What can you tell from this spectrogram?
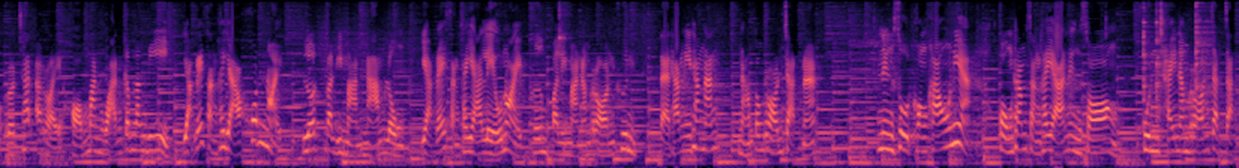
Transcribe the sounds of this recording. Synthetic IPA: ɾo˦˥t̪̚t͡ɕʰaː˥˩t̪̚ʔa˧ɾɔ˨˩jhʰɔː˩˦ma˧nwa̰ː˩˦nka˧mla˧ŋdiː˧jaː˨˩k̚daː˥˩jsa˩˦ŋkʰa˧jaː˩˦kʰo˧˥˩nːɔ˨˩j | lo˦˥t̪̚pa˧li˧maː˧nːa̰ː˦˥mlo˧ŋ | jaː˨˩k̚daː˥˩jsa˩˦ŋkʰa˧jaː˧˦le˦˥wnɔ˨˩jpʰɤː˥˩mpa˧li˧maː˧nːa˧˦˥mɾɔː˦˥nkʰɯ˥˩nt̪ɛː˨˩t̪ʰaː˧˥ŋniː˦˥t̪ʰa˧ŋna˦˥nːaː˦˥mt̪ɔ˥˩ŋɾɔː˦˥nt͡ɕa˨˩t̪̚na˦˥ | nɯ˨˩ŋsuː˨˩t̪̚kʰɔː˩˦ŋkʰa˦˥wni˥˩ɐ | pʰo˨˩˦ŋt̪ʰa˧msa˨˩˦ŋkʰa˧jaː˩˦nɯ˨˩ŋsɔː˨˦ŋ | kʰu˧nt͡ɕʰa˦˥jna˦˥mɾɔː˦˥nt͡ɕa˨˩t̪̚t͡ɕa˨˩t̪̚

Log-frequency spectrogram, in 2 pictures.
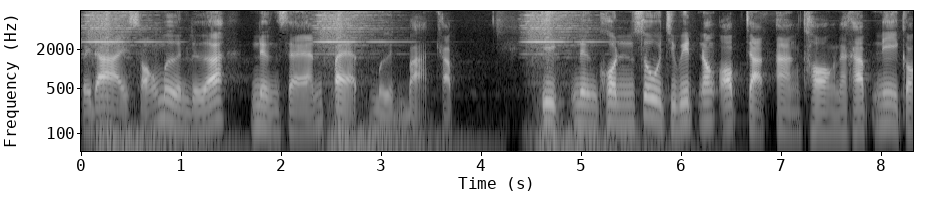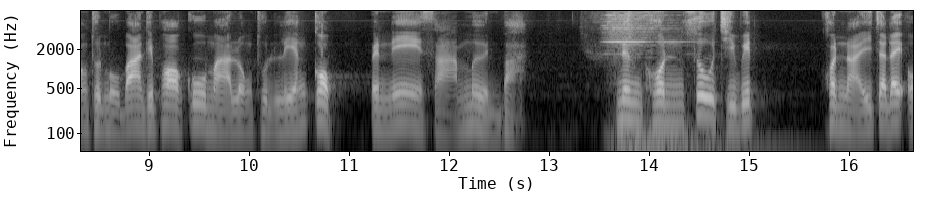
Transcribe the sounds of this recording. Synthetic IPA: pa˧jdaː˥˩jsɔː˩˦ŋmɯː˨˩nlɯ˩˦ɐnɯ˨˩ŋsɛː˩˦npɛː˨˩t̪̚mɯː˨˩nba̰ː˨˩t̪̚kʰa˦˥p̚ | ʔiː˨˩k̚nɯ˨˩ŋkʰo˧nsuː˥˩t͡ɕʰiː˧wi˦˥t̪̚nɔ˦˥˩ŋʔɔ˦˥p̚t͡ɕaː˨˩k̚ʔaː˨˩ŋt̪ʰɔː˧ŋna˦˥kʰa˦˥p̚niː˥˩kɔː˧ŋt̪ʰu˧nmuː˨˩baː˥˩nt̪ʰiː˥˩pʰɔː˥˩kuː˥˩maː˧lo˧ŋt̪ʰu˧nli˦˥əŋko˨˩pː | e˧nːiː˥˩sa̰ː˩˦mːɯː˨˩nba̰ː˨˩t̪̚ | nɯ˨˩ŋkʰo˧nsuː˥˩t͡ɕʰiː˧wi˦˥t̪̚ | kʰo˧nːa˩˦jt͡ɕa˨˩da˥˩jʔo˨˩

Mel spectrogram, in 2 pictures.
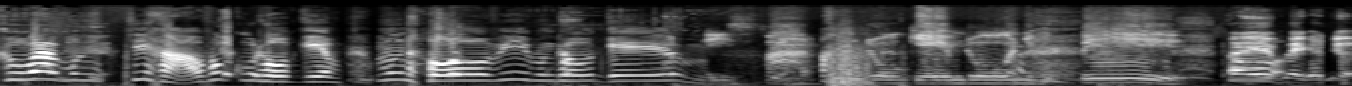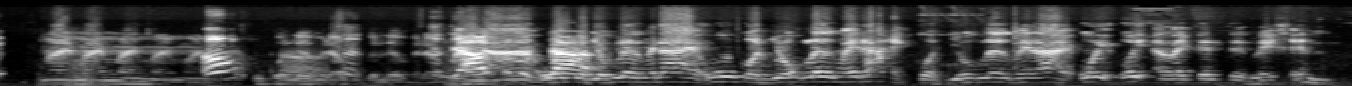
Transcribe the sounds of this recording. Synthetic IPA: kuː˧waː˧˥˩mɯ˧ŋt̪ʰiː˥˩ɦaː˩˦pʰɔː˦˥˩kuː˧t̪ʰoː˧keː˧mːɯ˧ŋt̪ʰoː˧biː˧˥˩mɯ˧ŋt̪ʰoː˧keː˧mi˧˩˧aː˨˩t̚t̪ʰoː˧keː˧mt̪ʰoː˧ka˧nju˨˧˩t̪i˧˩t̪ʰo˧e˧˩laː˨˩jka˧˩tɯ˧˩ | ma˥˩jma˥˩jma˥˩jma˥˩jma̰˦˥˩ʔa˧˩ku˧ko˨˩t̪lɤː˧˥˩ma˧˩daː˦˥˩kːko˨˩t̚lɤː˥˩k̚ma˧˩da˧˨˩a˧˩a˧a˧˨˧a˧˨˩t̚jo˦˧˥k̚lɤː˥˩k̚ma˥˩jdaː˥˩jʔuː˧˩koː˨˩t̪̚jo˦˥k̚lɤː˥˩k̚ma˥˩jda˥˩jko˨˩t̪̚jo˦˥k̚lɤː˥˩k̚ma˥˩jdaː˥˩jʔo˧˩jʔo˧˩jʔa˧ɾa˧jkəː˧nkeː˨˧˩le˧˦se˧˥˨n

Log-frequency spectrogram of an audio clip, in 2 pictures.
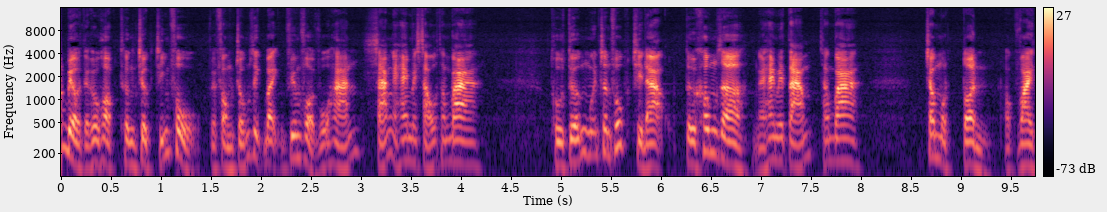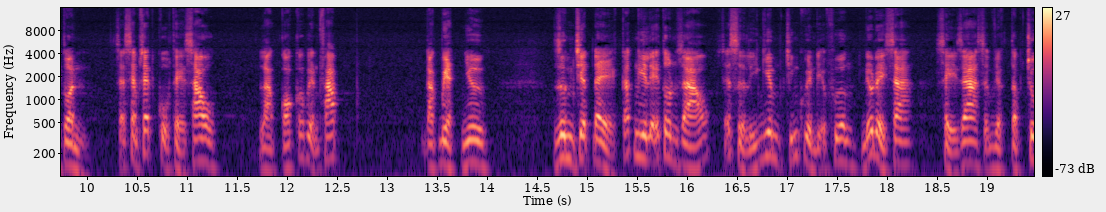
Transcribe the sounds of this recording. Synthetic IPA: fa˦˥i˧˩t̪aː˧˩kk̚hɔ˨˩p̚t̪ʰɨ˨˩əŋt͡ɕɨ˨˩k̚t͡ɕï˨˦ŋ̟fu˧˩ve˨˩fɔ˨˩ŋ͡mt͡ɕə˨˦wŋ͡mzï˨˩k̚ɓə̰˧˨jŋ̟vi˧ənvo˧˩jvṵ˧˥ɦaː˨˦nsaː˨˦ŋːa˨˩jɦaː˧m˧əjsa˨˦wt̪ʰa˨˦ŋɓaː˧ | t̪ʰu˧˩t̪ɨ˨˦əŋːwḭ˧˥nsə˧nfʊ˦˥k͡p̚t͡ɕi˧˩ɗa̰ː˧˨wt̪ɨ˨˩xə˧wŋ͡mzəː˨˩ŋa˨˩jɦaː˧jm˧jt̪aː˨˦mt̪ʰaː˨˦ŋɓaː˧ | t͡ɕɔ˧wŋ͡mmo˨˩t̚t̪wə˨˩nhwa˨˩k̚vaː˨˩jt̪wə˨˩n | sɛ̰˧˥sɛ˧msɛ˦˥t̚kṵ˧˨t̪ʰe˧˩sa˧w | laː˨˩mkɔ˨˦kaː˦˥k̚ɓḭ˧˨ənfaː˦˥p̚ | ɗa˨˩k̚ɓi˨˩ət̚ɲɨ˧ | zɨ˨˩ŋt͡ɕi˨˩ət̚ɗe˧˩kaː˦˥k̚ŋi˧lḛ˧˥t̪o˧nzaː˨˦wsɛ̰˧˥sɨ˧˩li˨˦ŋi˧əmt͡ɕï̟˨˦kwi˨˩ənɗḭ˧˨əfɨ˧əŋne˨˦wɗə˧˩jsaː˧ | sə˧˩jzaː˧sɨ̰˧˨vi˨˩ək̚t̪ə˨˩p̚t͡ɕʊ˧ŋ͡m

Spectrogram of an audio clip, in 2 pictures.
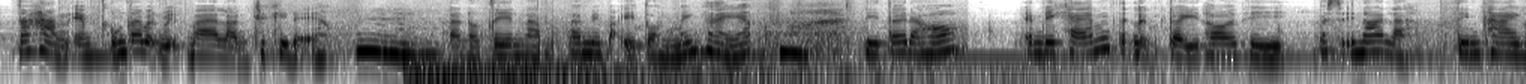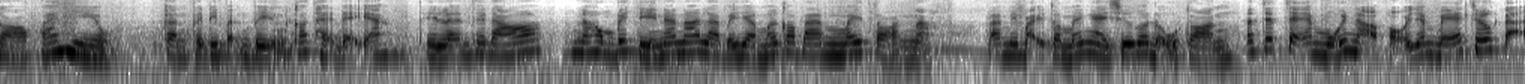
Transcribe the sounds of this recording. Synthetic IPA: nɔ˨˦ɦa˨˩ŋ̟ʔɛ˧mkʊ̰˧˥ŋ͡mt̪əː˨˦jɓə̰˧˨ŋ̟vḭ˧˨ənɓaː˧lə˨˩nt͡ɕɨ˦ək̚xi˧ɗḛ˧˩˨ʔlə˨˩nɗə˨˩wt̪i˧ənlaː˨˩ɓaː˧mɨ˧əjɓa˧˩jt̪wə˨˩nmə˨˦jŋa˨˩jʔaː˨˦ɗi˧t̪əː˨˦jɗɔ˨˦ | ʔɛ˧mɗi˧xaː˨˦mɗḭ̈˧˨ŋ̟ki˨˩t̪ʰo˧jt̪ʰi˨˩ | ɓaː˦˥k̚sḭ˧˥nɔ˨˦jlaː˨˩t̪i˧mt̪ʰaː˧jɣɔ˨˩kwaː˨˦ɲi˨˩əw | kə˨˩nfaː˧˩jɗi˧ɓḛ˧˨ŋ̟vḭ˧˨ənkɔ˨˦t̪ʰe˧˩ɗḛ˧˩ʔaː˧t̪ʰi˨˩le˧nt̪ʰe˨˦ɗɔ˨˦ | nɔ˨˦ɦə˧wŋ͡mɓi˦˥ət̚zi˨˩nɔ˨˦nɔ˨˦jlaː˨˩ɓə˧jzəː˨˩məː˨˦jkɔ˨˦ɓaː˧mə˨˦jt̪wə̰˨˩naː˨˩ | ɓaː˧mɨ˧əjɓa˧˩jt̪wə˨˩nmə˨˦jŋa˨˩jt͡ɕɨ˧əkɔ˨˦ɗṵ˧˩˨t̪wə˨˩nnɔ˨˦t͡ɕə˦˥t̚t͡ɕɔ˧ʔɛ˧mːṵ˧˥jnə̰ː˧˩fo˧˩jza˧mɓɛ˨˦t͡ɕɨ˦˥ək̚ɗa̰ː˧˨

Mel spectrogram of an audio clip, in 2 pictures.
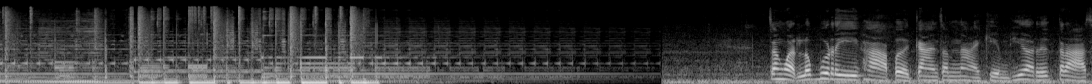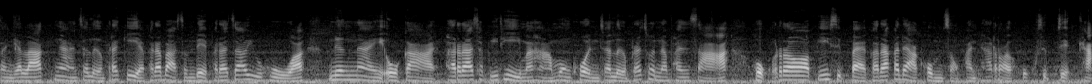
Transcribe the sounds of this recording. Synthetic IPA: t͡ɕa˧ŋwa˨˩t̪̚lo˦˥k̚buː˧ɾiː˧kʰa˥˩pɤː˨˩t̪̚kaː˧nt͡ɕa˧mnaː˧jkʰe˨˩mt̪ʰi˥˩ɾɯ˦˥k̚t̪ɾaː˧sa˩˦nja˧la˦˥k̚ŋaː˧nt͡ɕʰa˧lɤː˩˦mpʰɾa˦˥ki˨˩ət̪̚pʰɾa˦˥baː˨˩t̪̚so˩˦mde˨˩t̪̚pʰɾa˦˥t͡ɕaː˥˩wjuː˨˩ɦu˩˦ɐnɯ˥˩əŋna˧jʔoː˧kaː˨˩t̪̚pʰɾa˦˥ɾaː˥˩t̪̚t͡ɕʰa˧pʰi˦˥t̪ʰiː˧maː˧ɦaː˩˦mo˧ŋkʰo˧nt͡ɕʰa˧lɤː˩˦mpʰɾa˦˥t͡ɕʰo˧nːa˧pʰa˧nsaː˩˦ | ho˨˩k̚ɾɔː˥˩p̚jiː˥˩si˨˩pːɛː˨˩t̪̚ka˧ɾa˦˥ka˧daː˧kʰo˧msɔː˩˦ŋpʰa˧nhaː˥˩ɾɔː˦˥jho˨˩k̚si˨˩p̚t͡ɕe˨˩t̪̚kʰa̰˥˩

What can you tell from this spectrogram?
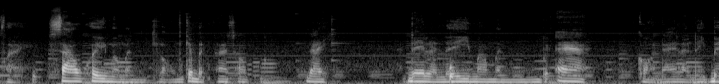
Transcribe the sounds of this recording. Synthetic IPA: vaː˨˧˩jsaː˧wxi˧maː˨˩mï˨˩ŋ̟lo̰˧˨nkaː˨˦jɓi˨˩k̚zaː˧sa˧wŋ͡mɗə˧j | ɗə˧jlaː˨˩li˧maː˨˩mï˨˩ŋ̟ɓi˨˩t̚ʔaː˧ | kɔ˨˩nɗə˧jlaː˨˩li˧ɓe˧

